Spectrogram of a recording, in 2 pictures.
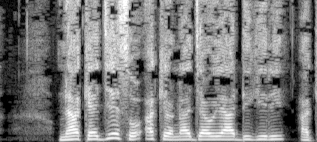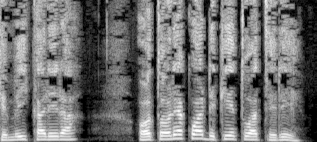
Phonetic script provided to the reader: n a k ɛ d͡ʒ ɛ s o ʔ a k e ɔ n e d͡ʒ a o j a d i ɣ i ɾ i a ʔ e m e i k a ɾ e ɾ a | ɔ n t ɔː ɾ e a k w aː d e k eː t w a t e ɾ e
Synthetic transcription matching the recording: n a k ɛ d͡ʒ ɛ s o ʔ a k e ɔ n a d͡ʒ a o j a d i ɣ i ɾ i a k e m e i k a ɾ e ɾ a | ɔ t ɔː ɾ e a k w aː d e k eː t w a t e ɾ e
